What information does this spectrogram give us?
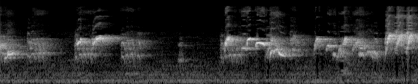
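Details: Nam Dong, Hue red-whiskered bulbul in song training gives two quick warbled phrases, falls silent briefly, then launches a denser run of bright fluttering whistles, with a faint low hum.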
